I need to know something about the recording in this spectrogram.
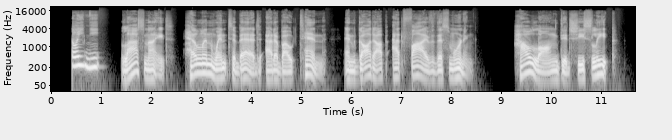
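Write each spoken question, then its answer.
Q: How long did she sleep?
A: About 7 hours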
